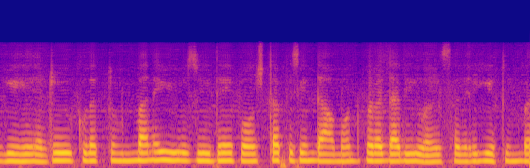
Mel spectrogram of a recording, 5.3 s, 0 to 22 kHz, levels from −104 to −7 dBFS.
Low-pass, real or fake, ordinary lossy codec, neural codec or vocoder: none; fake; none; codec, 16 kHz, 0.7 kbps, FocalCodec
